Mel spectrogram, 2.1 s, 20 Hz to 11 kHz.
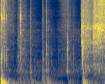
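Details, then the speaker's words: DeWalt DCN660 cordless nailer fires but leaves no mark in the timber; loose clicking and rattling inside the body when moved points to a broken driver blade (firing pin) inside the driver assembly. "This one's leaving nothing, so more than likely this pin is broken inside. And also, the rattling inside is also giving it away."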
